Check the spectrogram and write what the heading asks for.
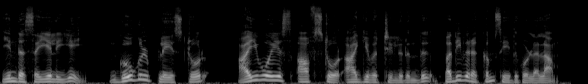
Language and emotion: Tamil, neutral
